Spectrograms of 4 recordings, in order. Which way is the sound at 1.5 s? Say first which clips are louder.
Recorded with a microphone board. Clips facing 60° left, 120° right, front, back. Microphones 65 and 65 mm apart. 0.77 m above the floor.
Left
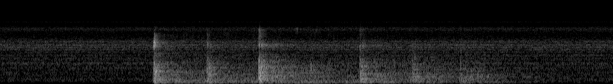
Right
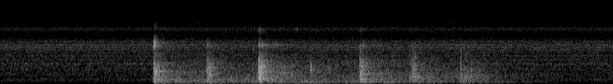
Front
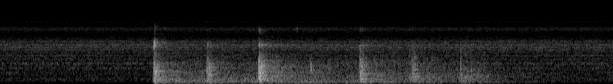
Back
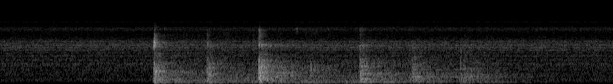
Right 2 dB, front 4 dB; 50° right.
